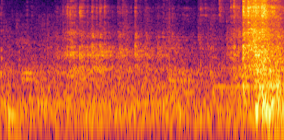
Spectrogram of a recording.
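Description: Low, steady background noise in a supermarket aisle, with a short, loud rushing noise just before the end.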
